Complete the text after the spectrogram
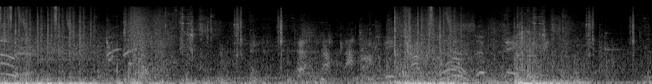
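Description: Gunshots and blasts ring out in a fast fight.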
